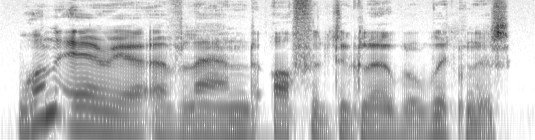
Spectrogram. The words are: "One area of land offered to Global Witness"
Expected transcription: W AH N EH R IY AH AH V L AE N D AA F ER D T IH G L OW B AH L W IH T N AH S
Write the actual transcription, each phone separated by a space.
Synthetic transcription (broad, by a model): W AH N EH R IY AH AH V L AE N D AA F ER D T IH G L OW B AH L W IH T N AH S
